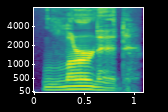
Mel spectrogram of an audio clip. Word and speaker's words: learned: Even worse, the man insisted that everyone pronounce his title learned, even though it was spelled learned, as if the extra syllable made him that much more important.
